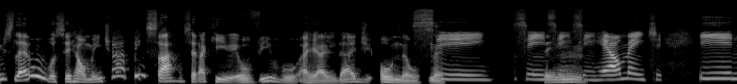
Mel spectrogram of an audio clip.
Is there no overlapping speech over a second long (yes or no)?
yes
